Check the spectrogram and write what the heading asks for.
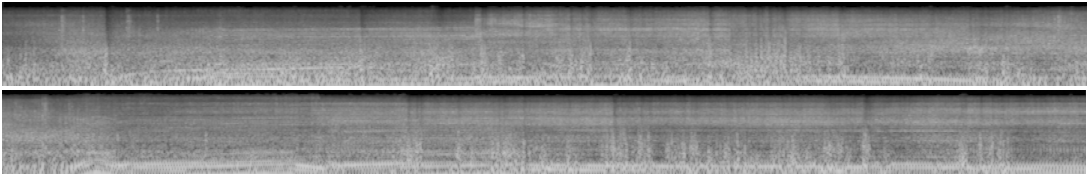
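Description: A small motorbike riding along city streets, heard from its handlebar-mounted camera: heavy, steady wind rumble on the microphone over the bike's running and road noise, with passing traffic.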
